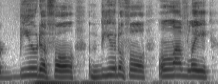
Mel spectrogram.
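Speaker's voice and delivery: slow, high, gushing; gushing praise. Pretend. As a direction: lay on the flattery. Gushing over a guest.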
